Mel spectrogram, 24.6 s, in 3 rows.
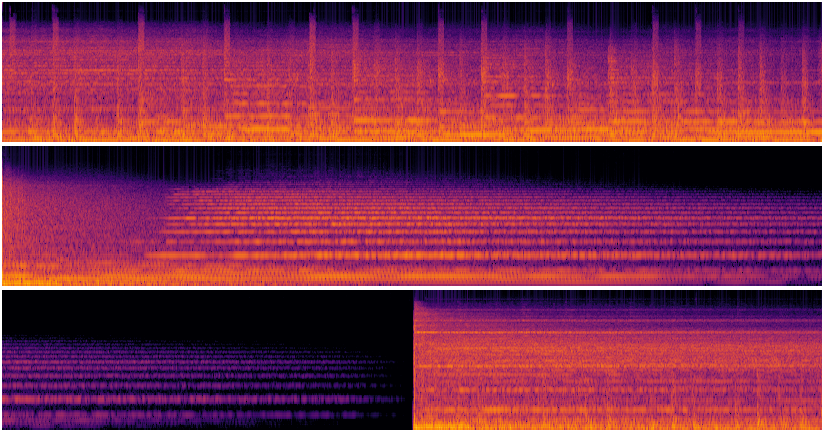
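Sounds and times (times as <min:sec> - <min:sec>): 
interrogation music cue: 0:00.0 - 0:13.2, 0:20.5 - 0:24.5.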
